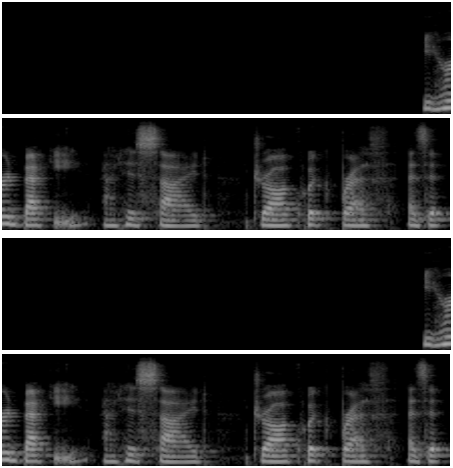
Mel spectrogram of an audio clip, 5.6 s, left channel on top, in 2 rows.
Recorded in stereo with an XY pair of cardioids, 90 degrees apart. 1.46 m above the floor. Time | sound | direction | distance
2.6 | a woman speaking | 10° right | 0.6 m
